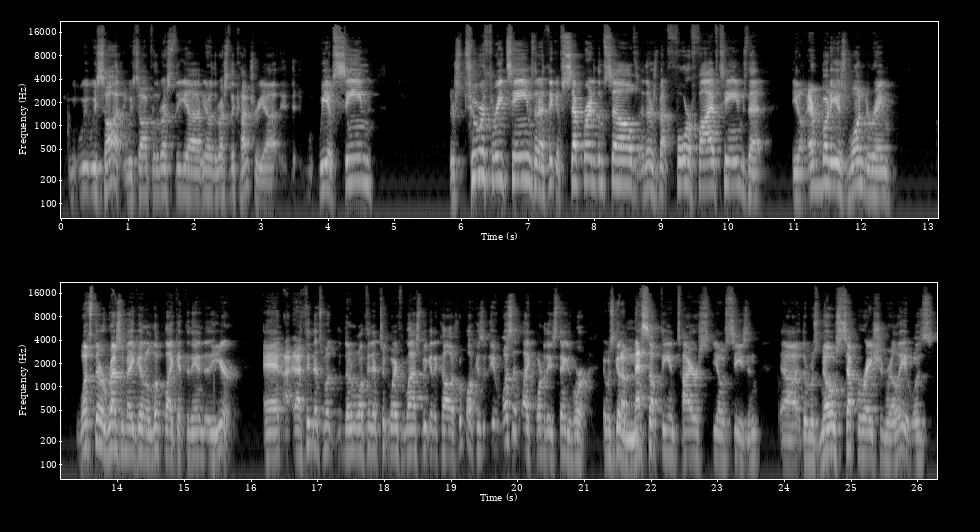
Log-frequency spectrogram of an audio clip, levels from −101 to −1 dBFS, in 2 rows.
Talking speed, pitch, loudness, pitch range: 245 wpm, 145 Hz, -29 LUFS, 125-175 Hz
